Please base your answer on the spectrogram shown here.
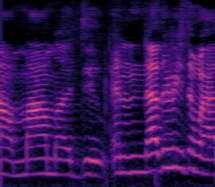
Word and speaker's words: Mamadou: so like for example if your name is mama do i even though it's not spelled the way it sounds i like to write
